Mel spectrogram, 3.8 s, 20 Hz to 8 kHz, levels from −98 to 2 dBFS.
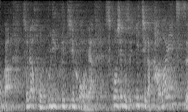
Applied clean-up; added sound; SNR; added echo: none; none; none; reverberation time 2.4 s.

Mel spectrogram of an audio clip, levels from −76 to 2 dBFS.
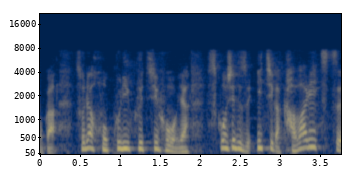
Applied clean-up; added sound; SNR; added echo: none; none; none; none.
